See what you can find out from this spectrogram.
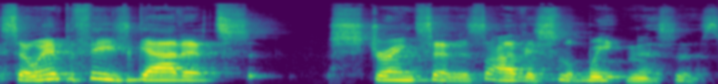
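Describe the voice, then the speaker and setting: A man talks with a Texan accent. The recording is very clean, its background silent. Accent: Texan American. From Houston, Texas. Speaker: missions pastor. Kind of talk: casual interview.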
